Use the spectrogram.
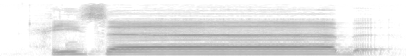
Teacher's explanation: When you stop here, the tanween of ba changes to sukun, and the letter ba is a sakin ba, and the rule qalqala, echoing sound, must be applied here.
